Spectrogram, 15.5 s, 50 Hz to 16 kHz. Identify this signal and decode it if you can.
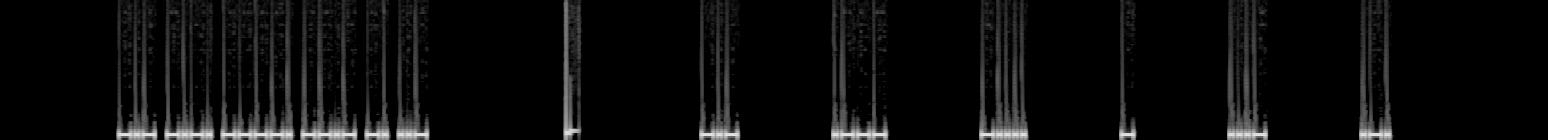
Morse code, heard as a keyed tone, about 28 wpm, spaced as for 13 wpm, 700 Hz. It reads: KC9QNU KJ6TVR
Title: USA Call Signs - 6 Characters - 8x Character Spacing - 30wpm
